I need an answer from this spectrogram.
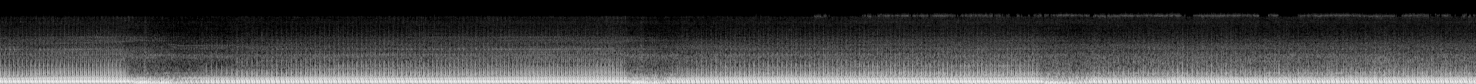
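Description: Indian Roadmaster's V-twin engine accelerating up through the gears. The engine note climbs steadily and breaks off briefly at three upshifts, about a second and a half, six and a half and ten and a half seconds in, over a steady rush of wind.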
